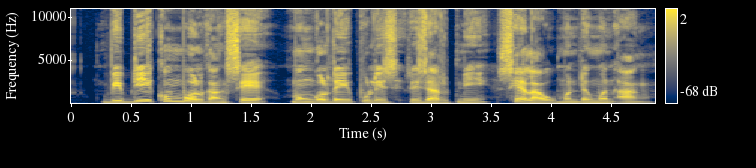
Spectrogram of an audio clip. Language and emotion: Bodo, neutral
